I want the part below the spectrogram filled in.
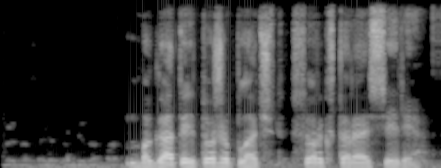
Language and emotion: Russian, neutral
